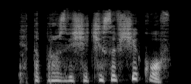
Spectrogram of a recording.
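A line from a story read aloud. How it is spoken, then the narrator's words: Whisper. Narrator (Russian): шепнула ей подруга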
